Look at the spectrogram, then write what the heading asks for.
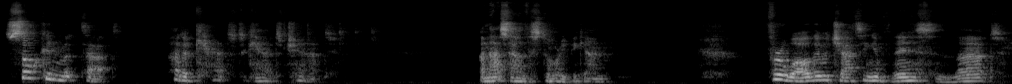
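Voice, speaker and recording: A man in his forties reads a children's picture book aloud. His voice sits a little high for a man, and he tells the tale expressively. He is in a small room with plenty of echo around the voice. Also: unhurried, pauses often. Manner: expressive storyteller with brief asides to listeners. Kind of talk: storybook read-aloud. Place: small wallpapered room indoors. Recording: roomy, echoey indoor recording.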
